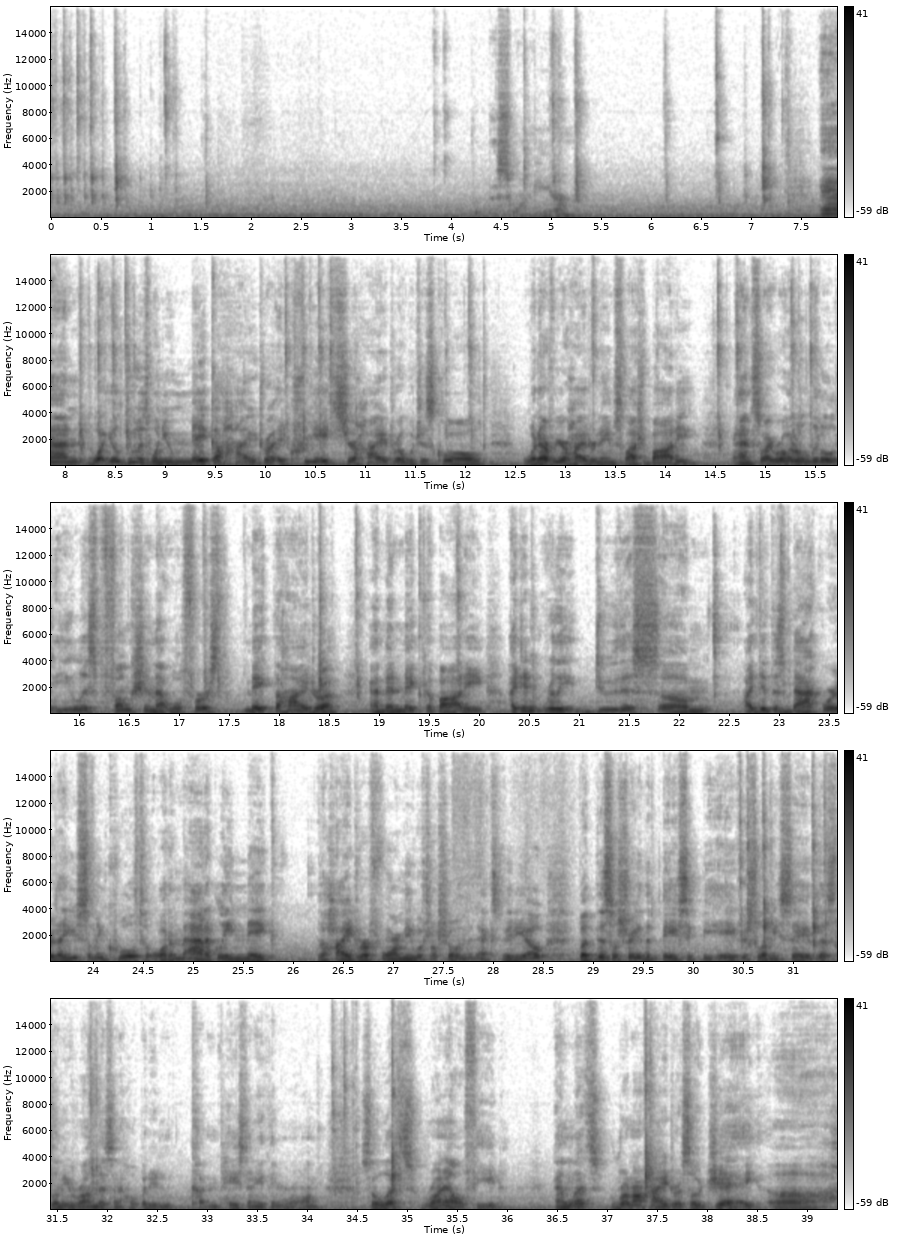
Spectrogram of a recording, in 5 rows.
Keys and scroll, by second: 0.1 ctrl+n, 0.2 ctrl+n, 0.4 ctrl+n, 0.8 ctrl+w, 1.3 ctrl+y, 5.1 Down, 5.4-6.3 Down, 7.2 ctrl+y, 8.3 Up, 8.4 Up, 8.6 Up, 8.7 Up, 10.3 Down, 10.5 Down, 10.7 Down, 10.8-12.0 Right, 12.2-12.9 Left, 13.4 Right, 13.9 Right, 14.0 Right, 14.7 Up, 14.8 Up, 15.4 Up, 15.6 Up, 17.2 Down, 17.4 Down, 17.5 Down, 18.5 Down, 18.9 Up, 19.4-20.6 Up, 30.6 ctrl+x, 30.8 ctrl+s, 31.3 ctrl+c, 31.4 ctrl+c, 32.0 y, 34.5 ctrl+1, 35.0 e.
